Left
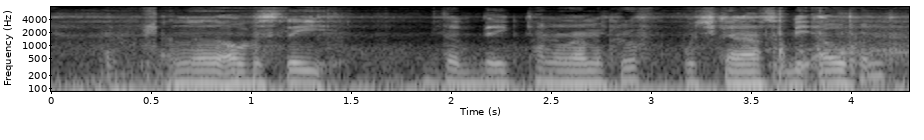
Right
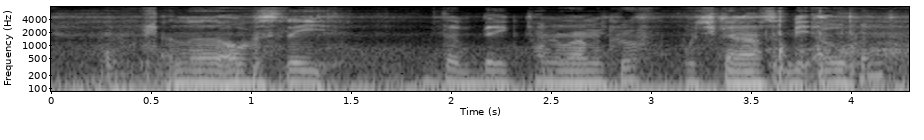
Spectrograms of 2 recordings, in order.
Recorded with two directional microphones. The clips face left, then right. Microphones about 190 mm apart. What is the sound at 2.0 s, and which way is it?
Speech, 30° left (ahead or behind).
